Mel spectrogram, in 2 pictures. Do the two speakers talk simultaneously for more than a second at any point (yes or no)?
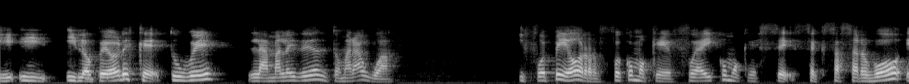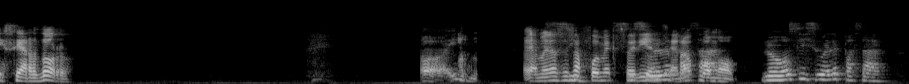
yes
